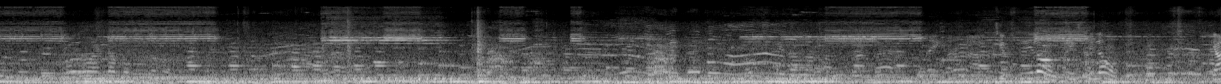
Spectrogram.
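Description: Street traffic: vehicle engines running and horns sounding on and off, with voices in the background.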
